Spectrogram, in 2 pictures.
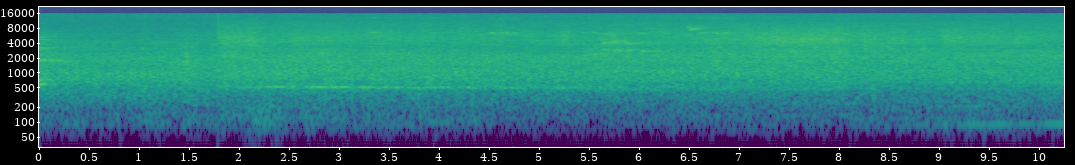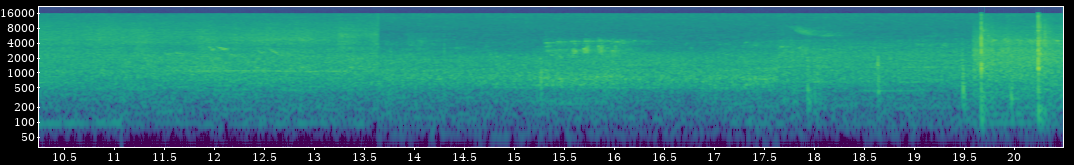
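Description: Steady outdoor background noise, an even rushing hiss with no distinct events. Near the end come a couple of sharp knocks as a football is kicked.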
